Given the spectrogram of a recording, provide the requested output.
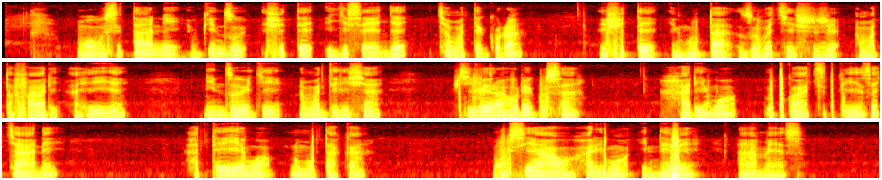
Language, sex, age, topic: Kinyarwanda, male, 18-24, finance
